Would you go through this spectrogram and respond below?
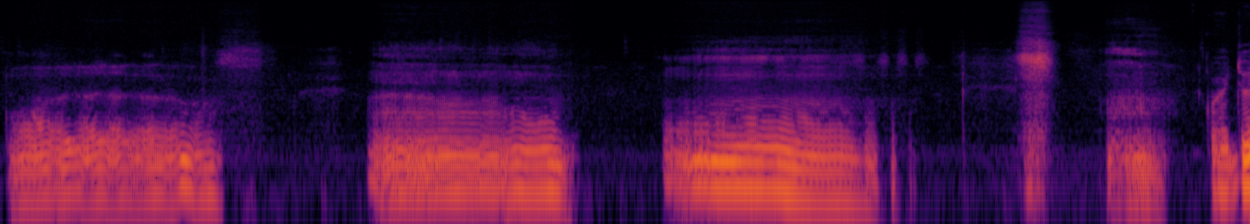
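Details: Elderly man (grandpa) snoring: loud, drawn-out rattling snores on inhalation, three long ones a few seconds apart with brief noises between.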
